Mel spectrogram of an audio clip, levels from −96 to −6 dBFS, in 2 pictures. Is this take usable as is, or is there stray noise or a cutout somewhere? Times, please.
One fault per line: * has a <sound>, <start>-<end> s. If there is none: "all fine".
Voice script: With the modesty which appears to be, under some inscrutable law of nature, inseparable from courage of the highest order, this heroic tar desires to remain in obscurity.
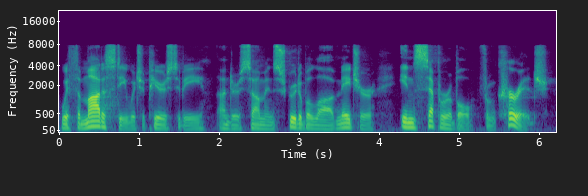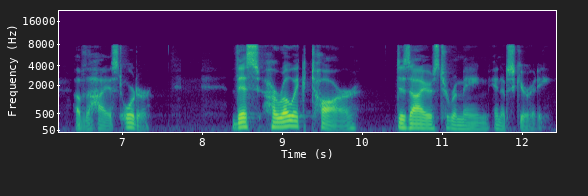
all fine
